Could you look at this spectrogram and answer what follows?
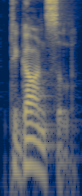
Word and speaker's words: topgallant sail: The topmost sail, mounted from the topgallant, is called the topgallant sail, pronounced topgarnsail.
